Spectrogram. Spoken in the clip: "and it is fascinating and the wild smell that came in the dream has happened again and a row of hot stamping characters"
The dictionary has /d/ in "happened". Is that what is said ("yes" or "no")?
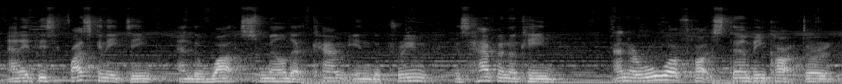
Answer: no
